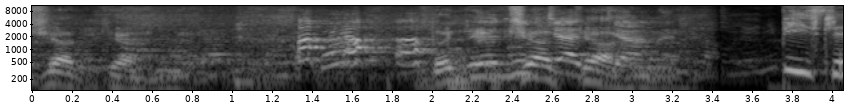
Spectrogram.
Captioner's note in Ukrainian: Cміх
